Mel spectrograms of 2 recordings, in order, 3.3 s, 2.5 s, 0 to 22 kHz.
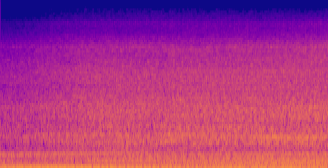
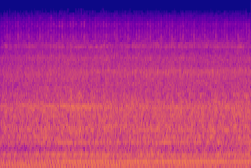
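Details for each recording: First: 2004 Nissan Sentra at idle, engine shaking: uneven, lumpy beat of a misfiring cylinder; no misfire codes, only an air-fuel ratio sensor code (127), and unplugging coils one at a time pointed to one cylinder. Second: 2004 Nissan Sentra after the fuel injector that caused the misfire was replaced. Earlier coil and spark plug replacement had not cured it. Smooth, even low rumble with no stumble or shake. Normal idle.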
